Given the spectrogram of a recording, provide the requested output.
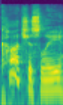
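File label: "consciously", American English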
